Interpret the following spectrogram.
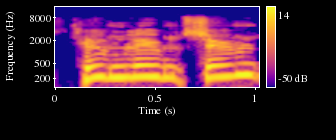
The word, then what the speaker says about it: Tomlinson: For the record, my name you pronounce Tomlinson, so just in future, if you can stick to that, please.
